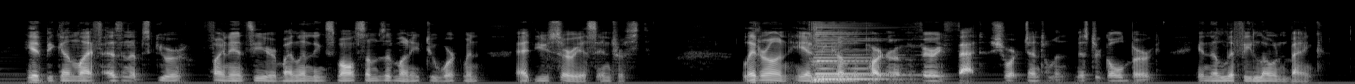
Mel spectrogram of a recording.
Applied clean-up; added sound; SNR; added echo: classical method log-MMSE.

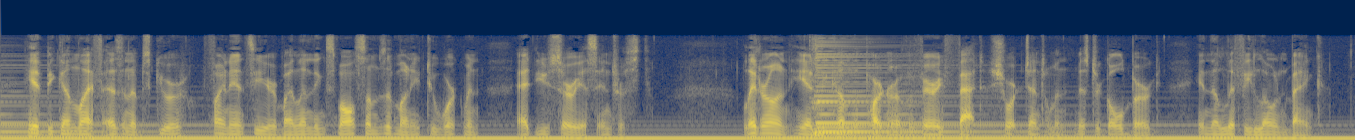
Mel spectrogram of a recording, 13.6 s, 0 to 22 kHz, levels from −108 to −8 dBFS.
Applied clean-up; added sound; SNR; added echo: none; Acoustic guitar; 9 dB; none.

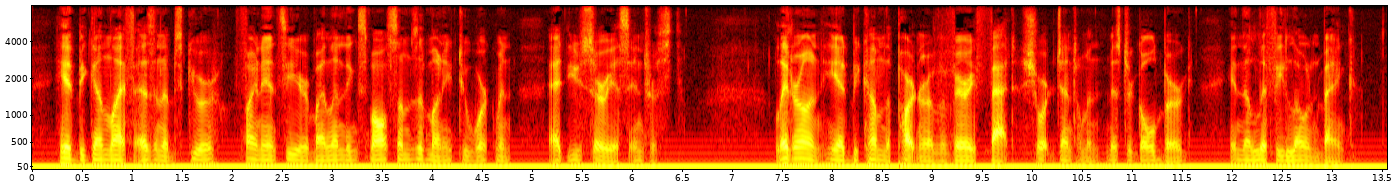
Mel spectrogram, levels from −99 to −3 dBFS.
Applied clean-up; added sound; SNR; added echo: none; none; none; none.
